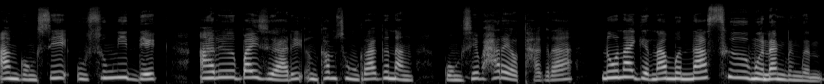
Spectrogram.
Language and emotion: Bodo, surprised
